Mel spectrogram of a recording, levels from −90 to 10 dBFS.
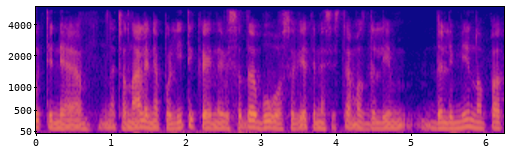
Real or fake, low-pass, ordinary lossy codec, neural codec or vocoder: real; 5.4 kHz; AAC, 32 kbps; none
